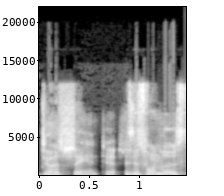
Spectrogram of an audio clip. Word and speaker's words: DeSantis: our Great American comeback most notable to actually was the way he pronounced his own name nobody has called him d santis he's always been called DeSantis is this one of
